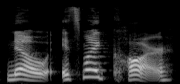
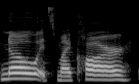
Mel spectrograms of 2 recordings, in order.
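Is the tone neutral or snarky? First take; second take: snarky; neutral. First: It is said in a snarky, mocking tone. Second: It is said in a plain, neutral tone.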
